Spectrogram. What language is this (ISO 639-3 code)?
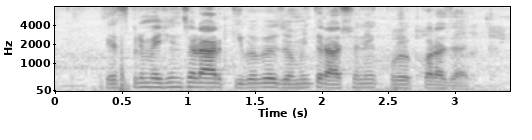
ben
